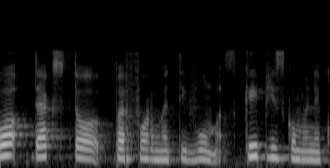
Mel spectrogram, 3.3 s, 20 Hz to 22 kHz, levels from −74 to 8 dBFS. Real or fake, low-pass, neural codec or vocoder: fake; 7.2 kHz; codec, 16 kHz, 0.9 kbps, LongCat-Audio-Codec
